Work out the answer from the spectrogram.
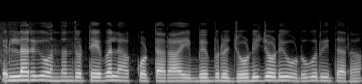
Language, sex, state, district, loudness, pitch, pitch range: Kannada, female, Karnataka, Raichur, -17 LUFS, 170 Hz, 160-180 Hz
